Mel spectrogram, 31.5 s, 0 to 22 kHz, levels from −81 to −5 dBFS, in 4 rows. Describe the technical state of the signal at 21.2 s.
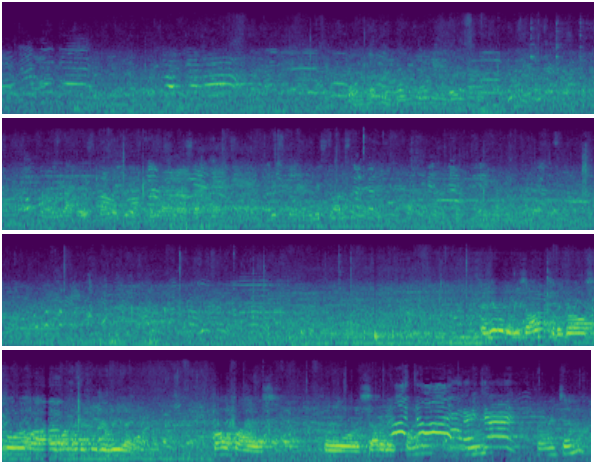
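The sound drags and stutters through four brief holds between 20.87 and 21.52 s: repeated stalls (stutter), where a starved jitter buffer stretched the last sound until packets arrived, with nothing lost.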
